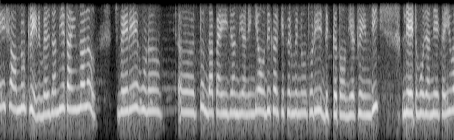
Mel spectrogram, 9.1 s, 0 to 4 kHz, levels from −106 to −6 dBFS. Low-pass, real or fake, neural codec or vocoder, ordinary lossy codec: 3.6 kHz; real; none; none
